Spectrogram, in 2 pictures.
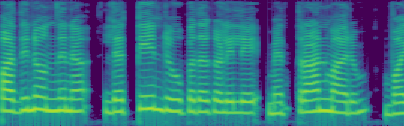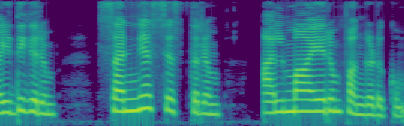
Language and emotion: Malayalam, neutral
